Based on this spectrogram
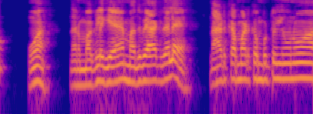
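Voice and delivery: grumble, sulking at the son-in-law; grumbling old uncle. Acted. Actor voices grumbling old uncle.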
